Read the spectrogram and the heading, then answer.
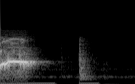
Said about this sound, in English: Wow. The dog is giving a sort of a commentary.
